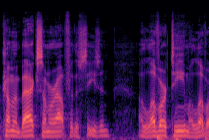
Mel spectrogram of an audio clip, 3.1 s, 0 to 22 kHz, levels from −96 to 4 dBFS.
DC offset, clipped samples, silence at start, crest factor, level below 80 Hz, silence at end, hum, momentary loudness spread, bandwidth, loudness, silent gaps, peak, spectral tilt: under 0.1%; under 0.1%; 0.05 s; 18 dB; -52 dBFS; 0 s; none; 14 LU; 15 kHz; -31 LUFS; none; -14 dBFS; -4.5 dB/octave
